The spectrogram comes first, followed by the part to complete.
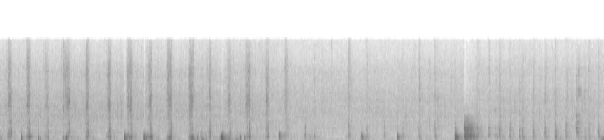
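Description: Chef's knife chopping fresh parsley on a plastic cutting board: a quick, slightly irregular run of blade taps, about three to four a second, with one louder, longer stroke about nine seconds in. Under it, mushrooms and peppers sizzle in a wok.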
